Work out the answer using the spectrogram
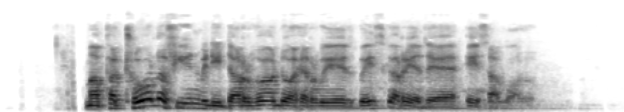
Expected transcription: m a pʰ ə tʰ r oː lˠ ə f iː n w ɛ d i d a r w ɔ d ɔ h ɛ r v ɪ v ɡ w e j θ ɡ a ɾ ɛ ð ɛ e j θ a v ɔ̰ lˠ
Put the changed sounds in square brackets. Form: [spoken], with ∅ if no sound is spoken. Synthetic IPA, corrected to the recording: m a pʰ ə tʰ r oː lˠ ə f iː n w ɛ d i d a r [v] ɔ d ɔ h ɛ r [w] ɪ [ð] ɡ w e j θ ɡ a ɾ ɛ ð ɛ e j θ a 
